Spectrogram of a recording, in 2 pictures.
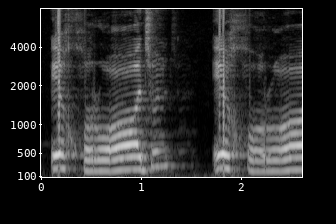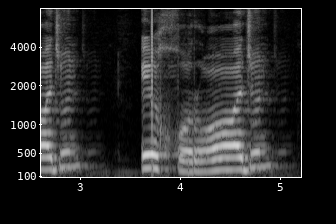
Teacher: اس میں خو اور رو دونوں موٹے پڑھے جائیں گے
